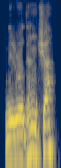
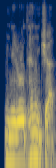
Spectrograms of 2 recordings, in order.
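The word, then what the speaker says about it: nirodhañca: By the way, this Nirodhancha, it can equally correctly be written with the Anuswara. Nirodhancha, Nirodhancha, they'd be pronounced exactly the same.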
